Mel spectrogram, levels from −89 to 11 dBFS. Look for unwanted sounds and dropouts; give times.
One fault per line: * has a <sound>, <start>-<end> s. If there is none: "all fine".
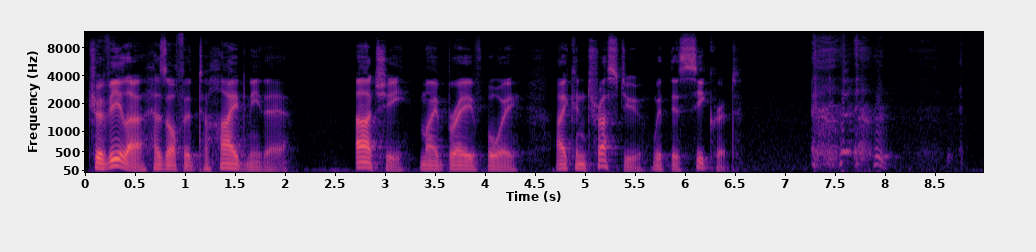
* has a cough, 7.3-8.8 s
